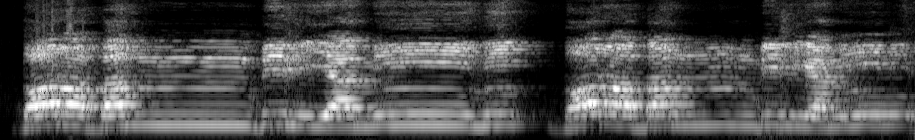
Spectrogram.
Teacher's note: On a le tanwin bil fatha ici, qui est suivi par le ba. Le ba, donc du coup le tanwin est remplacé par le mim. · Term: qalb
